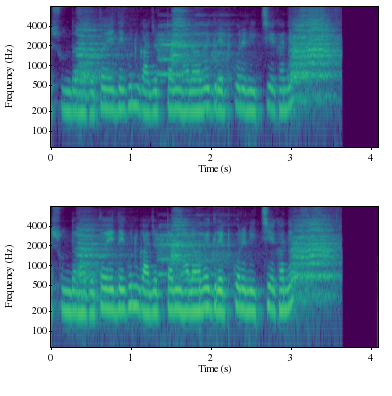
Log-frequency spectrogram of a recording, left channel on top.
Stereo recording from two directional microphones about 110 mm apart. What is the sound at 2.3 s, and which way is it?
Speech, 45° right (ahead or behind).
